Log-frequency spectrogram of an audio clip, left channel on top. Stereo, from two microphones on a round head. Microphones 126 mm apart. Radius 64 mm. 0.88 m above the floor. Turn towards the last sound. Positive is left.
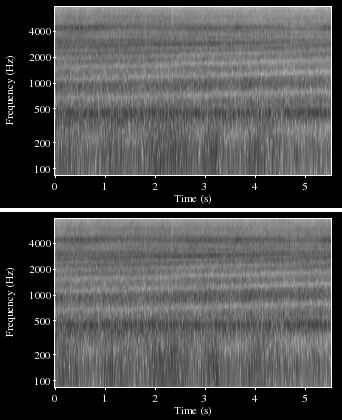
turn(degrees=-30)  # may be behind; listen again after turning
